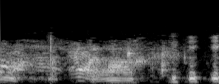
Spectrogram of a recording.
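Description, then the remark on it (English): A dog whimpers in a drawn-out, whining tone, then lets out three short, sharp yips in quick succession, fairly loud. “Best dog I ever had.”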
